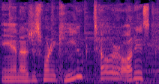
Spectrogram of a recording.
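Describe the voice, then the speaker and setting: A man's voice: high-pitched, animated, quick pace, creaky, faint music behind. A man hosting an interview casually, with an enthusiastic, admiring manner. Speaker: interview host.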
